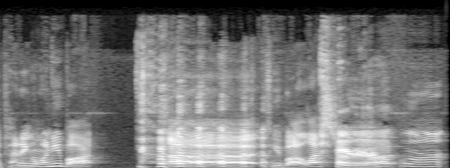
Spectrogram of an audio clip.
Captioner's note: laughing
